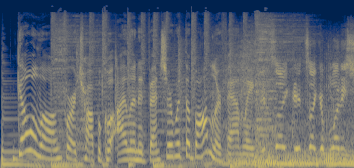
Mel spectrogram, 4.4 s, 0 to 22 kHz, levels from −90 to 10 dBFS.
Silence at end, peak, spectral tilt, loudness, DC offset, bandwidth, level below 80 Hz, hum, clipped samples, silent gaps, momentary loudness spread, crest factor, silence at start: 0 s; -2 dBFS; -5 dB/octave; -13 LUFS; under 0.1%; 17 kHz; -26 dBFS; none; under 0.1%; none; 2 LU; 10 dB; 0 s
